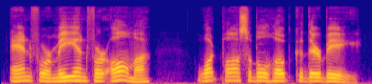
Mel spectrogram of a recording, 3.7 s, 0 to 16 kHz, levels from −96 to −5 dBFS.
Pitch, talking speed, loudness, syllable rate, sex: 155 Hz, 195 wpm, -16 LUFS, 5.3 syllables/s, male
